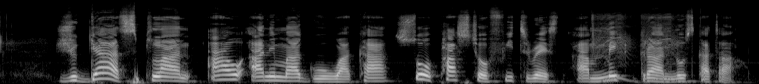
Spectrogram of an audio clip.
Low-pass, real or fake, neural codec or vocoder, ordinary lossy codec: 19.8 kHz; real; none; none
